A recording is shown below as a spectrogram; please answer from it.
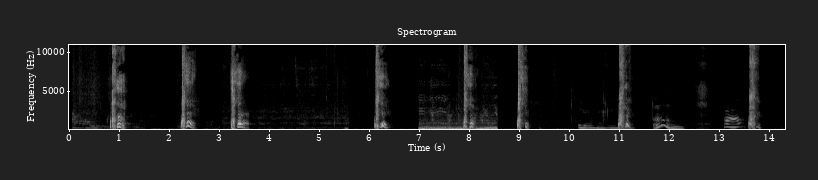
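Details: A baby's string of small, sharp sneezes with short cooing sounds and a burst of rumbling noise between them, from the first year of life; sneezing.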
